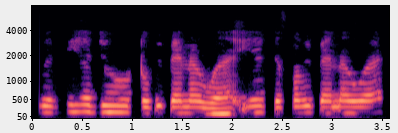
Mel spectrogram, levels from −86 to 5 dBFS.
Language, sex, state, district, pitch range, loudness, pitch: Hindi, male, Bihar, Supaul, 155-170 Hz, -19 LUFS, 160 Hz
